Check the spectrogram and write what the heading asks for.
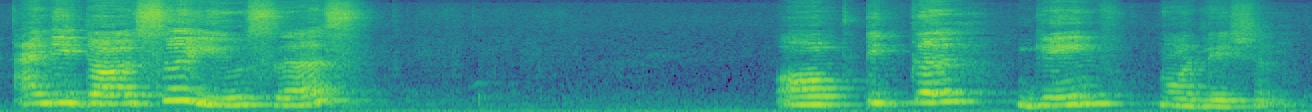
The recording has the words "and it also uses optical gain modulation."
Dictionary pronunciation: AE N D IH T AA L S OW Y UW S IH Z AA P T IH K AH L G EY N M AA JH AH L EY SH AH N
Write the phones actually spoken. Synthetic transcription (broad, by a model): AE N D IH T AA L S OW Y UW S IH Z AA P T IH K AH L G EY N M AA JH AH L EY SH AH N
